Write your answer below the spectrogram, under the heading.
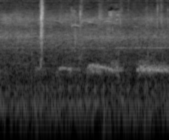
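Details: A captive young male Zebra Dove, newly started at calling, gives three soft, mid-pitched rolling coos in quick succession, with a sharp click and faint outdoor background noise.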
